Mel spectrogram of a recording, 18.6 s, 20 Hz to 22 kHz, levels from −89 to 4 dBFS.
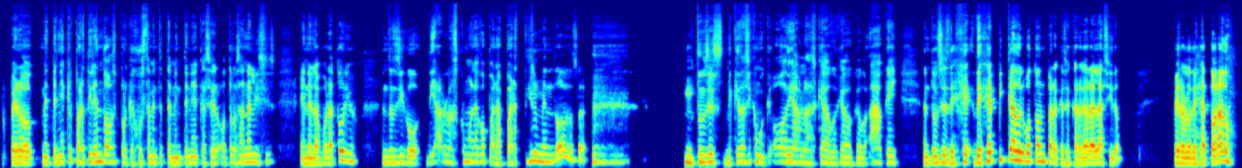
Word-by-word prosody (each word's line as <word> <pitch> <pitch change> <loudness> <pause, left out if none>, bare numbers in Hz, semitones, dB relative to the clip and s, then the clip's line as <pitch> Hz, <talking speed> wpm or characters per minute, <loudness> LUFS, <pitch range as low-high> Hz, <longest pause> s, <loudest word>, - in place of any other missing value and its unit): pero 145 -2 +2
me 150 - -2
tenía 150 +4 -4
que 210 - -3
partir 175 -2 -2
en 180 +1 +2
2 175 -1 -2
porque, 165 -5 -7
justamente, 160 +3 -6
también 135 -4 -3
tenía 150 +1 -4
que 145 - -10
hacer 145 +1 -5
otros 150 +2 -8
análisis 170 +2 -4 0.3
en 135 0 -2
el 135 - +3
laboratorio. 180 +8 0 0.3
Entonces, 150 0 -5
digo: 150 -3 -3
"Diablos, 165 +1 -7
¿cómo 180 0 -5
le 175 - -3
hago 180 +1 -6
para 135 -2 -6
partirme 180 +7 -2
en 175 -1 -4
2?", 155 -3 0
o - - -6
sea - - -6 1.5
Entonces, 170 +1 0
me 145 0 -6
quedo 165 +5 -5
así 175 0 -4
como 170 -5 -5
que: - - -15
"Oh, 175 0 -6
diablos, 155 -4 -4
¿qué - - -7
hago, 145 -2 -5
qué 150 - -8
hago, 140 -2 -5
qué 140 - -11
hago? 135 -1 -6
Ah, - - 0
okey". 155 -2 -7 0.4
Entonces, 150 +2 0
dejé 140 +5 +1
dejé 155 +6 +6
picado 220 +1 +7
el 200 - +7
botón 190 -1 +3
para 180 -5 +3
que 140 - -2
se 135 -1 -4
cargara 135 +3 +5
el 140 - +7
ácido, 150 - -1 0.7
pero 145 -2 +6
lo 135 0 +5
dejé 135 +1 +3
atorado. 175 +7 +7
155 Hz, 200 wpm, -23 LUFS, 145-175 Hz, 1.5 s, picado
